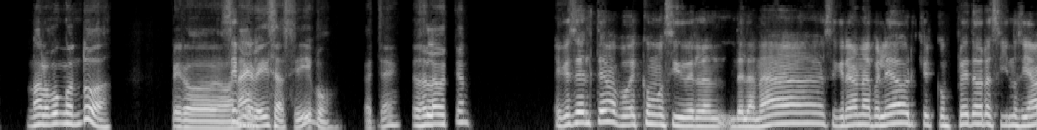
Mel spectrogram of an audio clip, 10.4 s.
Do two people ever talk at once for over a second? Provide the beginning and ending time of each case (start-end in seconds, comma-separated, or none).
none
